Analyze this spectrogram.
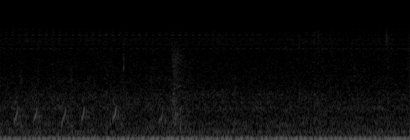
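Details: Two sleeping pet guinea pigs after a long day of frozen blueberries; a quick run of about five short rising squeaks opens, then fades into steady low hum.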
